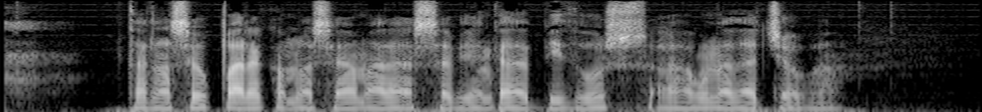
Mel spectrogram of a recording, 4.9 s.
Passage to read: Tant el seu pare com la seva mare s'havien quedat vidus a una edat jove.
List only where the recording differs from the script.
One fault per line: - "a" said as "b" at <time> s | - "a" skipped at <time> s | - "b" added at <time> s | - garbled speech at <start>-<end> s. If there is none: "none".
none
